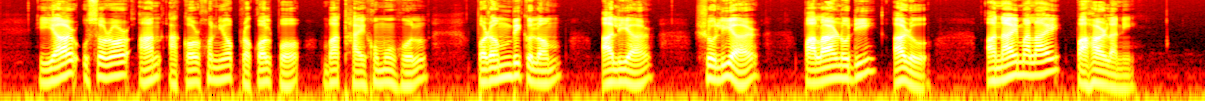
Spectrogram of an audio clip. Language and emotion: Assamese, neutral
